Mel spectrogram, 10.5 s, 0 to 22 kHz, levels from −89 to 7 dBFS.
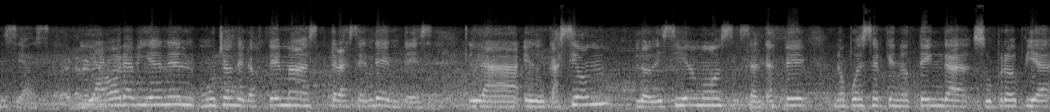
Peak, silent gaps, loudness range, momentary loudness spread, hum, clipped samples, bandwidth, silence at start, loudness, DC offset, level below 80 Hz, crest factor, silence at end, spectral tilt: -6 dBFS; none; 1 LU; 7 LU; none; under 0.1%; 9.6 kHz; 0 s; -20 LUFS; under 0.1%; -46 dBFS; 14 dB; 0 s; -5 dB/octave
